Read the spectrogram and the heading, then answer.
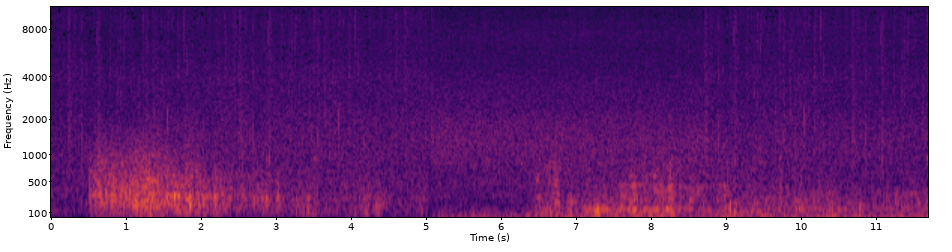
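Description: Heavy rain pours in a tropical rainforest thunderstorm, a dense, steady hiss of drops, with a deep rumble of thunder swelling near the start and slowly fading under the downpour.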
